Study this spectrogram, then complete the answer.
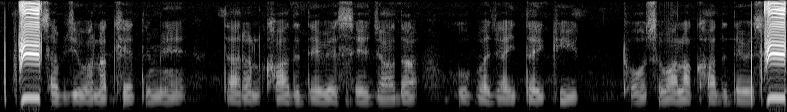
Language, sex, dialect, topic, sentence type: Magahi, male, Central/Standard, agriculture, question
